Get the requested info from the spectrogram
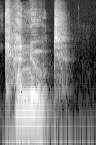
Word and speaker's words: Canute: Try pronouncing it Canute. – Okay, Canute. Oh yes, much better.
